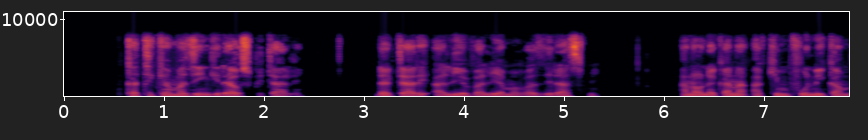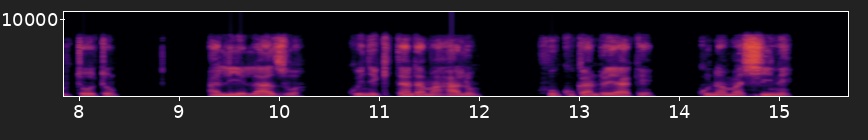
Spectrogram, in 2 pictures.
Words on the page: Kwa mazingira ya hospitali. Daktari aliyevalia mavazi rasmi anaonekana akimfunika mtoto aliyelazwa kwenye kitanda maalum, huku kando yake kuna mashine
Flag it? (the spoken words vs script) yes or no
yes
